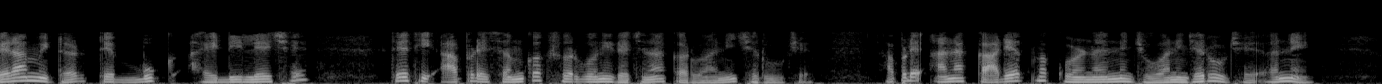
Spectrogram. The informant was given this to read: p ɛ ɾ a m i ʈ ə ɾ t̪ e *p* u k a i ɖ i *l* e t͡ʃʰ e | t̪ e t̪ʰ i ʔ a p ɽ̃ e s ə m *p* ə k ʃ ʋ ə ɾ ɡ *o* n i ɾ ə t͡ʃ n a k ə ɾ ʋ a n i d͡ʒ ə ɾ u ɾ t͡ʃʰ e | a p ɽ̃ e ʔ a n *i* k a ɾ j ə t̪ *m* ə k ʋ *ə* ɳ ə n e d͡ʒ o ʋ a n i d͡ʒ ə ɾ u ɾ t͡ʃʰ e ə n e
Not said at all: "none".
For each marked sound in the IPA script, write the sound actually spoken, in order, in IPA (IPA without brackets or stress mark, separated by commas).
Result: b, l, k, o, a, m, ə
